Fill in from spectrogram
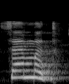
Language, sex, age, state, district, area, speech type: Punjabi, female, 18-30, Punjab, Fatehgarh Sahib, rural, read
